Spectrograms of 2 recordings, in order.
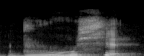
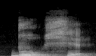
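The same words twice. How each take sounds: First: "bu xie" slower, "bu" rising on the second tone; the right way: "bu" rising. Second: "bu xie" with "bu" on the falling fourth tone; the wrong way: "bu" falling. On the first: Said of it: "on dit bu xie". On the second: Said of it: "on dit pas bu xie". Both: Shown as a demonstration.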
